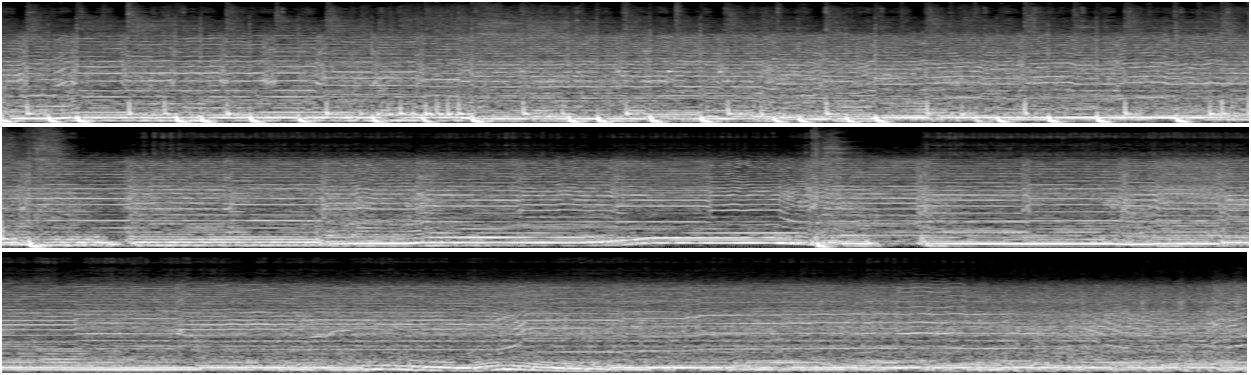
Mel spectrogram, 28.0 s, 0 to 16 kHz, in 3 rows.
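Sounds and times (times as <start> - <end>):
bass guitar: 0.0 - 28.0
heavy rock electric guitars: 0.0 - 28.0.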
